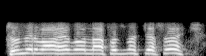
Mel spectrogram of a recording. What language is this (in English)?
Kashmiri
